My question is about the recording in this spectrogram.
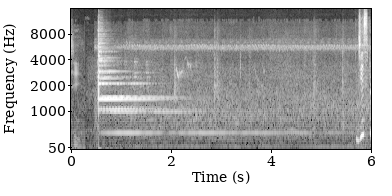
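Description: A single strike of a metal temple bell about half a second in, ringing on with several clear tones and fading away over about five seconds.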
